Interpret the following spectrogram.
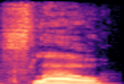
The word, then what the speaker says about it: Slough: I think Lolugio pronounced it that way. I heard recently. Yeah, Slough.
